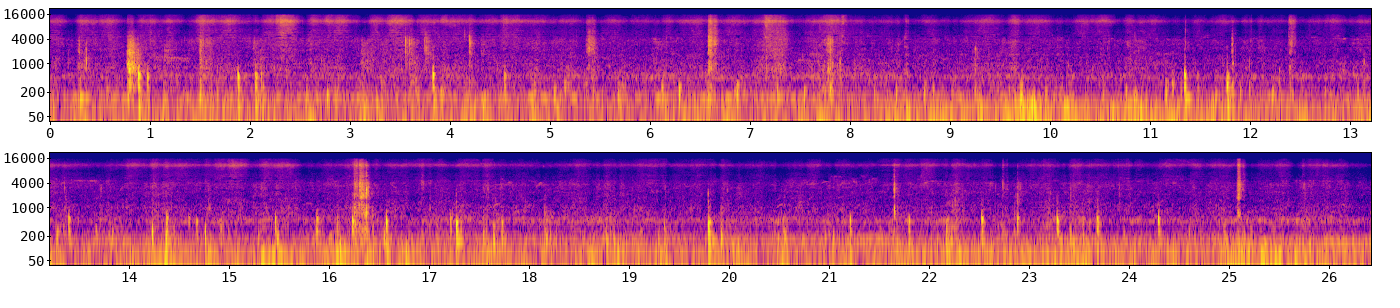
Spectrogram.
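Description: Footsteps of a person walking over dirt and a stone-paved path: a string of light, irregular taps and scuffs over a low rumble.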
